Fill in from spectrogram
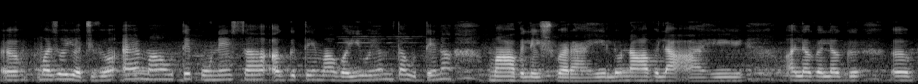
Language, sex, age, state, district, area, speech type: Sindhi, female, 18-30, Delhi, South Delhi, urban, spontaneous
